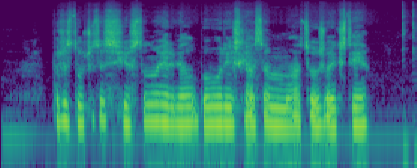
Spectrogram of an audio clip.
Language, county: Lithuanian, Marijampolė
